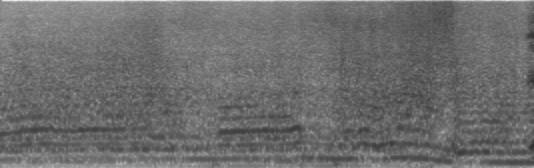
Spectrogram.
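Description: Group B rally car engine running hard at high revs on a gravel stage. Its note holds steady, then drops in pitch near the end as the car passes close.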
